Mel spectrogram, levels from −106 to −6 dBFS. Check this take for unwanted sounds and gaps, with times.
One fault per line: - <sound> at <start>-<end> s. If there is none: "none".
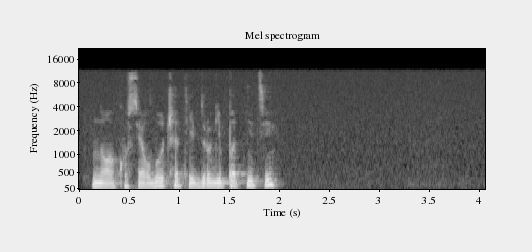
none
